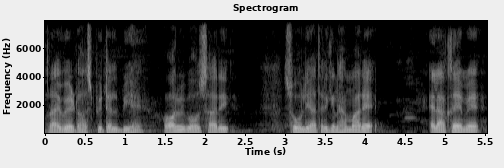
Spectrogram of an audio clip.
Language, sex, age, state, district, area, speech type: Urdu, male, 30-45, Uttar Pradesh, Lucknow, rural, spontaneous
